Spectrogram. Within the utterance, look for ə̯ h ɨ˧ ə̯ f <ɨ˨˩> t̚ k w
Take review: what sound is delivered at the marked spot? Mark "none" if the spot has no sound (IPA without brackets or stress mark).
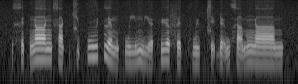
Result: ɛ˨˩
